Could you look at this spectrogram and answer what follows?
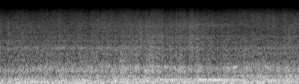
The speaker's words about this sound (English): Oh, here comes a train. Look.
